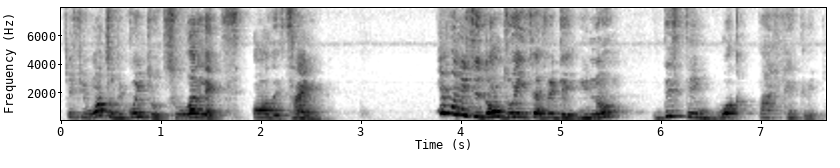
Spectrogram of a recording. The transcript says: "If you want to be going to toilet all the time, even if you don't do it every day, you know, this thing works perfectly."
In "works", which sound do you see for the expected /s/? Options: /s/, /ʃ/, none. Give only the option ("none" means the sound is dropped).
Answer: none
